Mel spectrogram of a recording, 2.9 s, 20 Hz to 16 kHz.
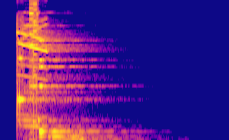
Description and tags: HUD-CLOSE01
beep, bleep, blip, click, event, game, hud, sfx, startup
